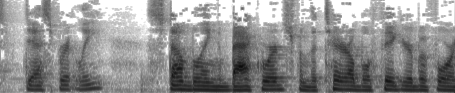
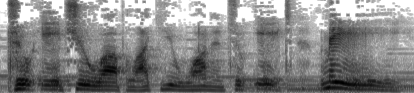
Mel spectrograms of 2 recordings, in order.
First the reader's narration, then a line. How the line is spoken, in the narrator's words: Rawhead roared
